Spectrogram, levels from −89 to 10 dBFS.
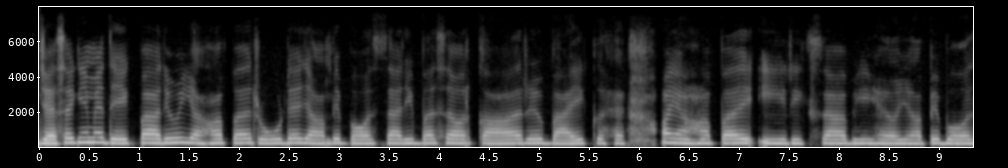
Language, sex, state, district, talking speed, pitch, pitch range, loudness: Hindi, female, Chhattisgarh, Sukma, 190 wpm, 235 Hz, 225-245 Hz, -16 LUFS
